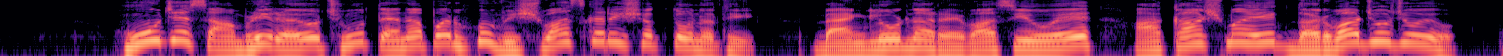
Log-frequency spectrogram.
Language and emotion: Gujarati, surprised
